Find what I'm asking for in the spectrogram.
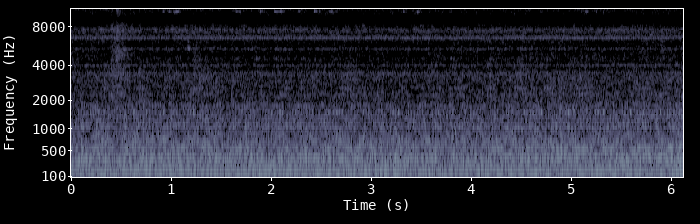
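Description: Steady low hum with a constant fluttering buzz riding on it throughout; the running fridge has a rattle of unknown origin.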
